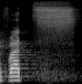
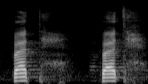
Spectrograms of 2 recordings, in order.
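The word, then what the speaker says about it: فتح: ta ini wal fath, huruf ta jangan sampai ditambah dengan s. Jangan sampai lagi. Jangan sampai fats, jangan fats, ya. Fath. Jadi anginnya itu alami dari huruf ta, nggak pakai s. Jangan fats, tapi fath.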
